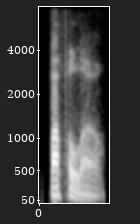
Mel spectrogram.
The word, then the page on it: buffalo: American English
